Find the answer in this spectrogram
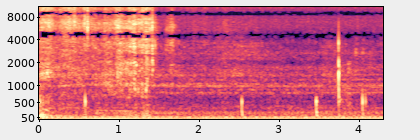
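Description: Nissan Juke engine idling steadily in Park, heard from inside the cabin as a low, even rumble, with a few faint clicks.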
